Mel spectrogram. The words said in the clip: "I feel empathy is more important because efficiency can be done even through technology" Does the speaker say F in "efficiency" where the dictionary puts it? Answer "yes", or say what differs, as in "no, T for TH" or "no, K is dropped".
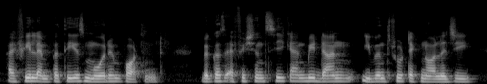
yes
